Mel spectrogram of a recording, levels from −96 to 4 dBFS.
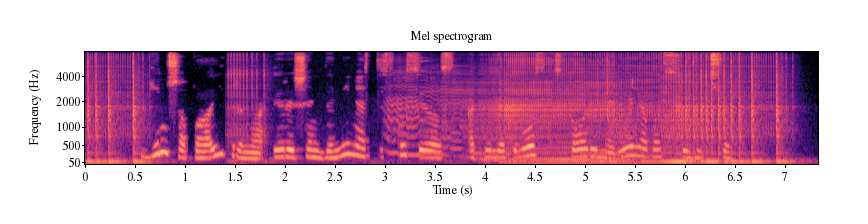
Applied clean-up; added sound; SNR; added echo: none; Squeak; 5 dB; none.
